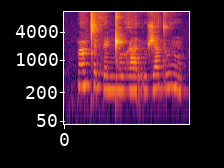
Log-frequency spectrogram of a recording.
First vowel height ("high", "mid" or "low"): low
